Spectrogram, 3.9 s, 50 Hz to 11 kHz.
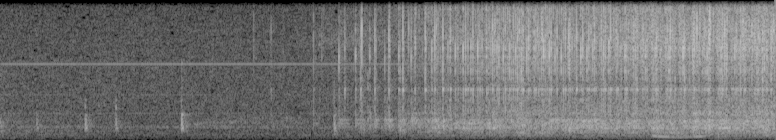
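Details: Wrenn 08 shunter model locomotive after strip-down and clean, on rolling road: faint ticking then a soft even whirr at about the slowest speed before stalling, drawing a quarter amp; owner suspects the magnet is tired.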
